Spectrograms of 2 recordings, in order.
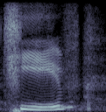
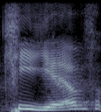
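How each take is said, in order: First: The name is said the Ukrainian way. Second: The name is said the Russian way. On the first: The speaker calls it right. "but Kiev. In Ukrainian we say Kiev" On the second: The speaker calls it wrong. "we pronounce it not Kiev"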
